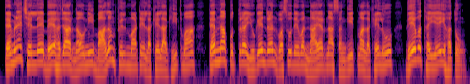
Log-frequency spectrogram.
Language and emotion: Gujarati, neutral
